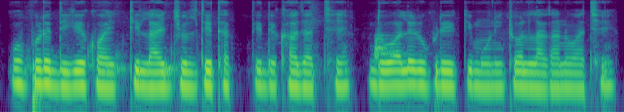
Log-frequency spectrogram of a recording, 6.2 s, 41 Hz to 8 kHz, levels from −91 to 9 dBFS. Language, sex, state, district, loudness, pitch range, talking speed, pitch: Bengali, male, West Bengal, Alipurduar, -16 LUFS, 135-145 Hz, 135 wpm, 140 Hz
